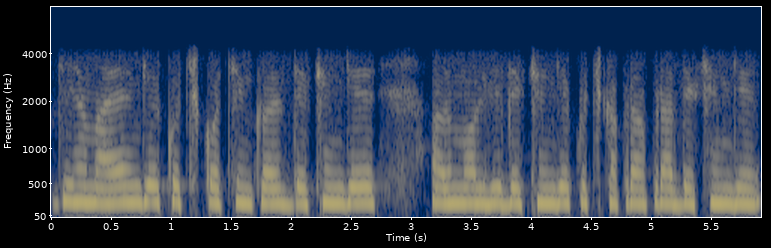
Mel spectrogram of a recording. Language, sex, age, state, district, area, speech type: Hindi, female, 18-30, Bihar, Muzaffarpur, rural, conversation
